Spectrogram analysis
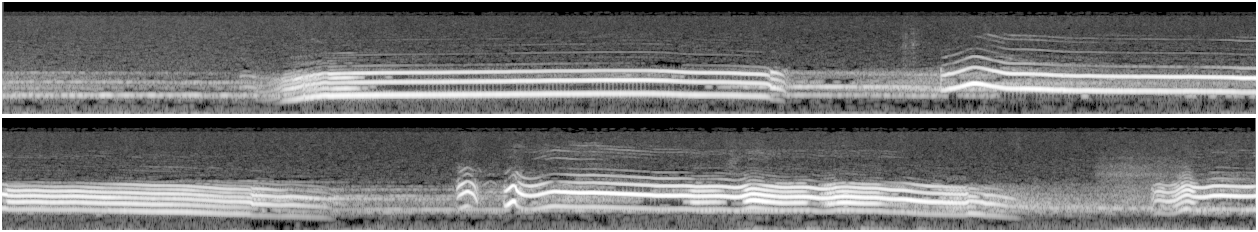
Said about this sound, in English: These are sounds recorded in Yellowstone of coyotes from our next guest.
